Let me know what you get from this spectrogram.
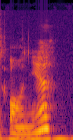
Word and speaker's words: Áine: So I was like, my name's Áine, pronounced it for them.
